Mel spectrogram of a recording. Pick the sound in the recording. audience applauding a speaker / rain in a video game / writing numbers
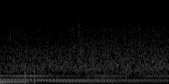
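rain in a video game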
